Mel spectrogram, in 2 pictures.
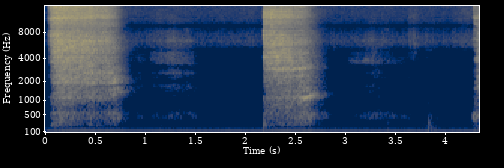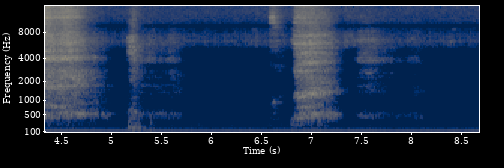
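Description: A man's hard, hissing breaths during kettlebell rows, four in all, about one every two seconds, each lasting around half a second. A steady low hum runs underneath.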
